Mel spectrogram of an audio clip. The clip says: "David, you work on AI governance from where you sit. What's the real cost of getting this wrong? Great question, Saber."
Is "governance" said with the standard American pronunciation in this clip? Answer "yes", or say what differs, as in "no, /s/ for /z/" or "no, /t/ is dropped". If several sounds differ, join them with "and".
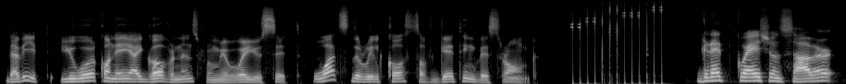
yes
